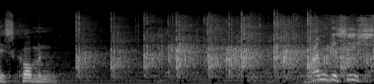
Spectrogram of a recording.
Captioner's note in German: Beifall AfD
